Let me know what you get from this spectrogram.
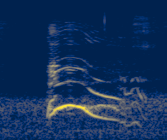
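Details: Single drawn-out golden jackal wail, a clear tone that rises slightly and then glides downward into a fading tail, over faint background hiss.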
